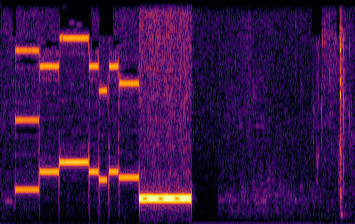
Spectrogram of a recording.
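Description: Telephone line tones while a call is transferred: a short series of stepped electronic beeps changing in pitch, then a single steady tone held for about a second, followed by near silence with faint line noise and a small click.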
